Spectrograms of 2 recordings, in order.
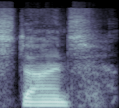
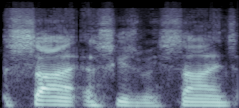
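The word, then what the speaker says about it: Sines: I think it's Steins. I apologize again if I'm wrong, because I definitely don't want to shut the guy out and then get his name wrong. No. You're just emotional. Yep. Signs, S-I-N-E-S. Okay.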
